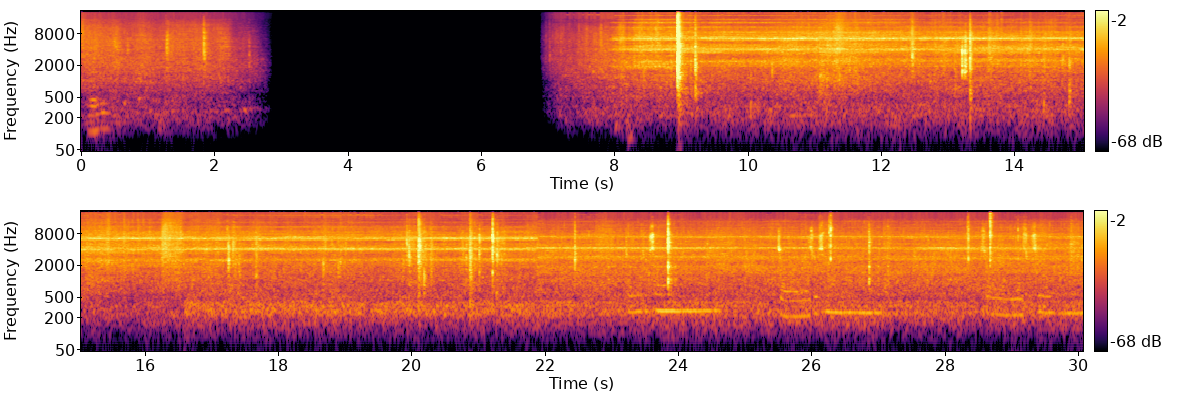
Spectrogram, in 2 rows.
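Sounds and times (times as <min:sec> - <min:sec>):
food sizzling in a pan: 0:07.9 - 0:30.0.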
